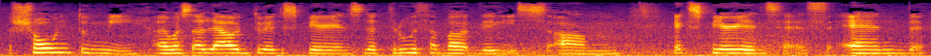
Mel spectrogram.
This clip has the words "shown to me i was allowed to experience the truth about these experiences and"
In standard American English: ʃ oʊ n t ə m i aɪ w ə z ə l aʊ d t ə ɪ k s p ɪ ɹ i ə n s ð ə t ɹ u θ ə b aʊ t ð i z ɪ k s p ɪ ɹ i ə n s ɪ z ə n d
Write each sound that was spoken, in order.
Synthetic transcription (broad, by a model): ʃ oʊ n t ə m i aɪ w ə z ə l aʊ d t ə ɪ k s p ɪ ɹ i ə n s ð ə t ɹ u θ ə b aʊ t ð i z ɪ k s p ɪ ɹ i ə n s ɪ s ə n d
